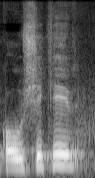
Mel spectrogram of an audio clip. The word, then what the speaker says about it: কৌশী: শ্রী শ্রী চন্ডিতে যে কৌশিকীর কথা আছে সেটি এই লোমকূপ থেকে উৎপন্ন জাত দেবী তাই কৌশিকী সেটির সাথেও এর কোন এই অমাবস্যার কোন সম্পর্ক নাই। সেজন্য এর সঠিক প্রোনাউন্সিয়েশন হচ্ছে কৌশি অমাবস্যা।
